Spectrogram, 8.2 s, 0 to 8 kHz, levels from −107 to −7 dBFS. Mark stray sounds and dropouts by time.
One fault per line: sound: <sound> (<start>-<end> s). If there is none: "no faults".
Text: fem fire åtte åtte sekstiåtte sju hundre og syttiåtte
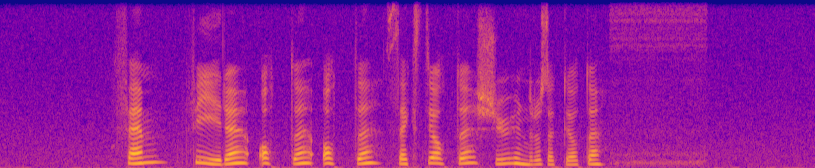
no faults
